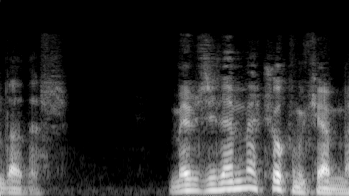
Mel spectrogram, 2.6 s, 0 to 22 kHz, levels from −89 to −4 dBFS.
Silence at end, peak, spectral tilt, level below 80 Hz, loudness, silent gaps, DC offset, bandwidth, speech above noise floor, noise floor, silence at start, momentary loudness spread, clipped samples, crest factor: 0 s; -2 dBFS; -9 dB/octave; -38 dBFS; -18 LUFS; none; under 0.1%; 7.8 kHz; 51 dB; -69 dBFS; 0 s; 8 LU; under 0.1%; 18 dB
